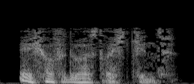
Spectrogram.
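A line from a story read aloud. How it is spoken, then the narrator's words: Doubtful sigh. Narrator (German): seufzte mit einem Unterton, der sagte, dass sie Unrecht hatte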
